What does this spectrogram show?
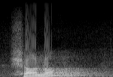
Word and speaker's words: Shahnah: Shahnah? Correct. You pronounced it right.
